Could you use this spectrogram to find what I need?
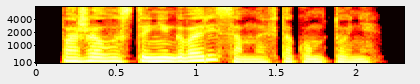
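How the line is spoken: Quiet. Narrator (Russian): тихо произносит она

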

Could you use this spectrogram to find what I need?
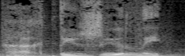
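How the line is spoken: Hoarse wheeze. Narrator (Russian): прохрипел Никита

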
